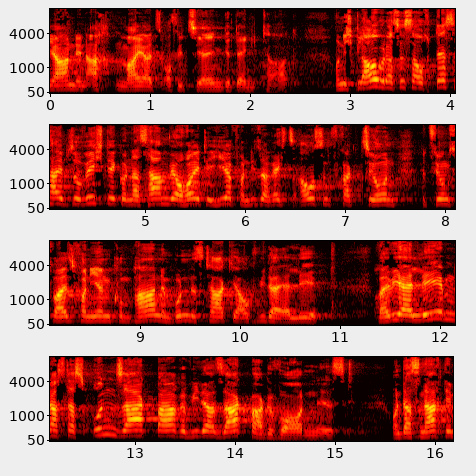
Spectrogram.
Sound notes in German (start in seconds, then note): none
